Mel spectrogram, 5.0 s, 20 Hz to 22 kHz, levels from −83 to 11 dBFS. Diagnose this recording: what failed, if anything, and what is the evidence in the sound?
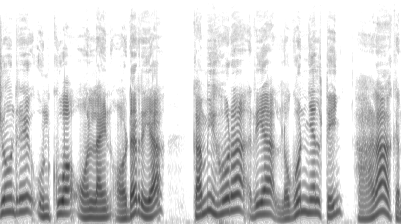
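Two single sharp clicks in the speech, at 0.81 s just before "ᱚᱱᱞᱟᱭᱤᱱ ᱚᱰᱟᱨ" and at 1.97 s just after it, point to dropped samples, likely at the driver or buffer stage. At each point only a handful of samples, well under a millisecond, go missing. The waveform steps abruptly from one value to a later one instead of continuing smoothly. No audible sound is removed. On a spectrogram each event is a thin vertical line spanning the full frequency range.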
